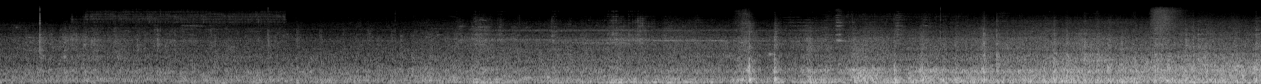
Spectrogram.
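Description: South West Trains Class 458 electric multiple unit running past over the junction's pointwork. The wheels rumble steadily and grow louder from a few seconds in, with a few sharp clacks over the rail joints about halfway through.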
